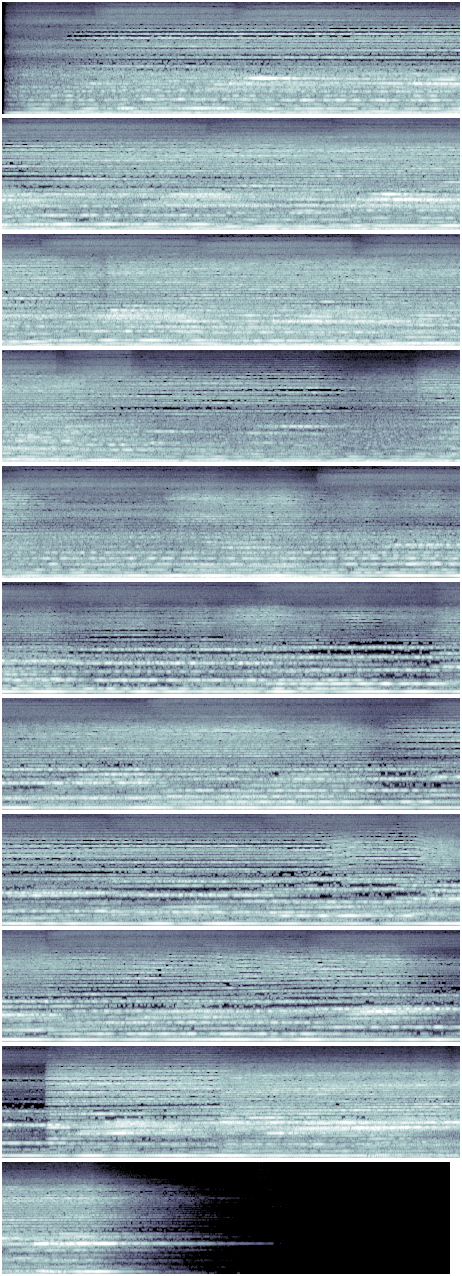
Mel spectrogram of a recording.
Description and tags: Last Resort Horror Ambiance
Chior and some effects.
ambiance, chior, creepy, dark, haunting, horror, knife, last, resort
